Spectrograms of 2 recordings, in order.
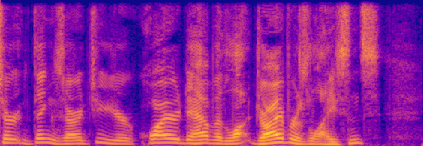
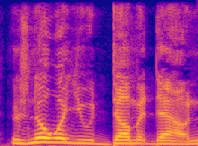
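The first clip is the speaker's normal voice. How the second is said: ordinary talk, nothing marked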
